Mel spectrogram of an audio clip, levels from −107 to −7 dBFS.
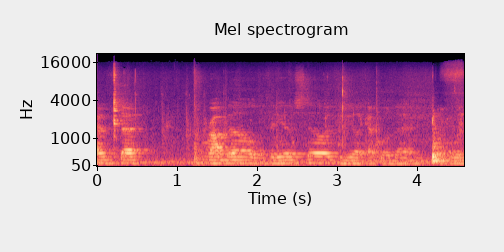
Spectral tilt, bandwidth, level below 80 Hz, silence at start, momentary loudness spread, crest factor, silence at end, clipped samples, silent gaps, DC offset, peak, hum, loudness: -5.5 dB/octave; 17 kHz; -50 dBFS; 0 s; 13 LU; 22 dB; 0 s; under 0.1%; none; under 0.1%; -2 dBFS; none; -23 LUFS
